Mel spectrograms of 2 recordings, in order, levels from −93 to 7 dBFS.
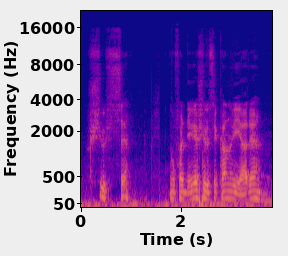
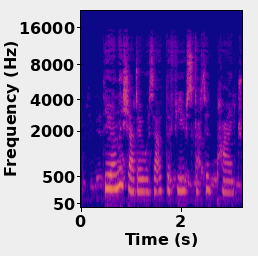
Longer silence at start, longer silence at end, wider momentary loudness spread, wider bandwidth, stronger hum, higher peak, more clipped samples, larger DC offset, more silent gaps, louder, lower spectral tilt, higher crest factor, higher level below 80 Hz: second, 0 s vs 0.3 s; about the same, 0 s vs 0 s; about the same, 11 LU vs 13 LU; about the same, 16 kHz vs 16 kHz; neither; first, -16 dBFS vs -20 dBFS; neither; neither; neither; first, -33 LUFS vs -36 LUFS; first, -6 dB/octave vs -2.5 dB/octave; about the same, 16 dB vs 16 dB; first, -44 dBFS vs -78 dBFS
